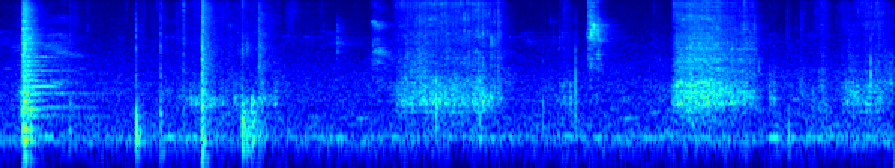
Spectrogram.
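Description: Young children slurping and sucking spilled liquid straight off a wooden floor, with two long slurps about halfway through and near the end, and a few small clicks. A child's brief falling vocal sound comes just after the start.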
